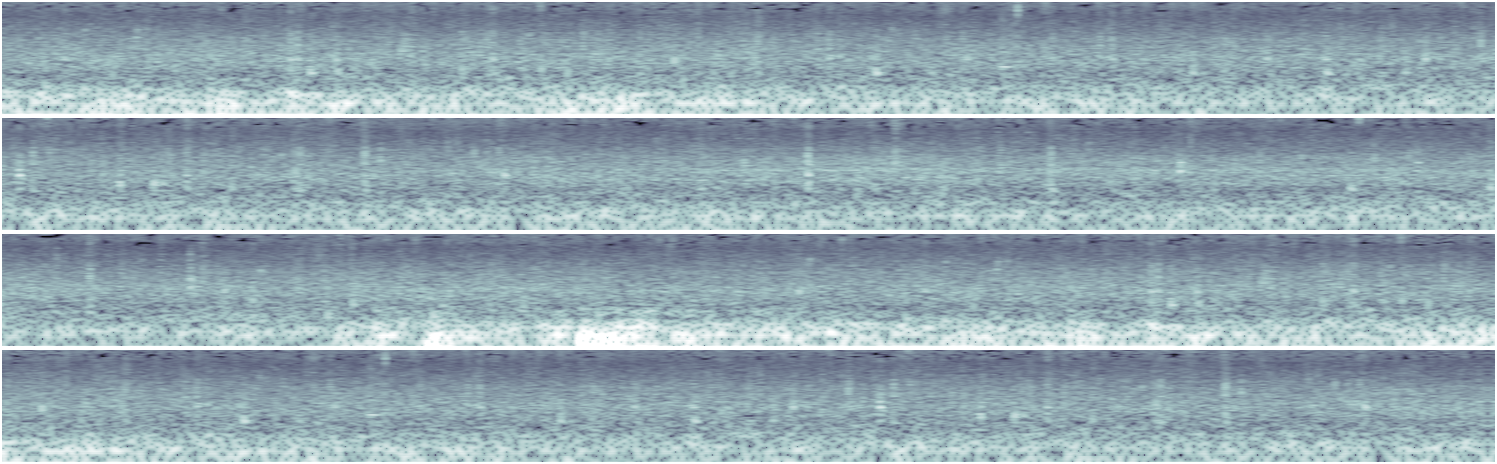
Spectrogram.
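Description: Gentle, light rain falling steadily, a dense even patter of drops. A deep low rumble swells briefly near the start and again about two-thirds of the way through.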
